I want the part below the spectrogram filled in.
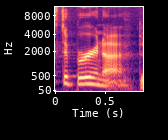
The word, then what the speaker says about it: De Bruyne: How do you say his name? – Apparently it's De Bruyne.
